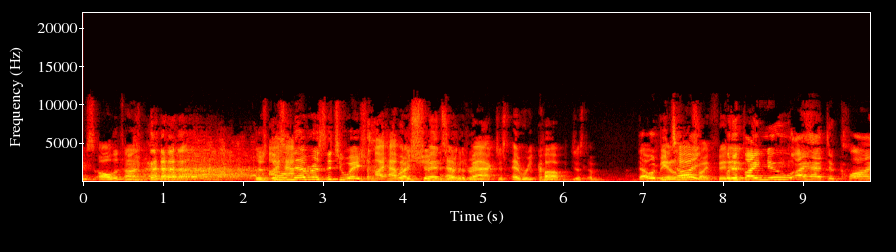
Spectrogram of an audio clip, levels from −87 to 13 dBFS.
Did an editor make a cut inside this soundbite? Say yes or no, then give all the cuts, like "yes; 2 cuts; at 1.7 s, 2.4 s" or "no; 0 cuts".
no; 0 cuts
